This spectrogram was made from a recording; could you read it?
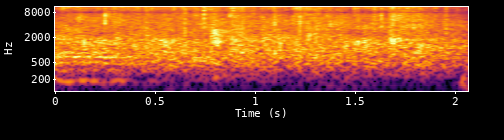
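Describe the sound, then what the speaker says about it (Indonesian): Audience applause for two speakers at a seminar in a hotel venue, steady dense clapping throughout the short burst, fairly loud and even with no pauses. "boleh kita kasih tepuk tangan untuk dua narasumber kita"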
